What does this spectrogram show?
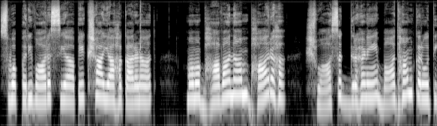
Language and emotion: Sanskrit, sad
